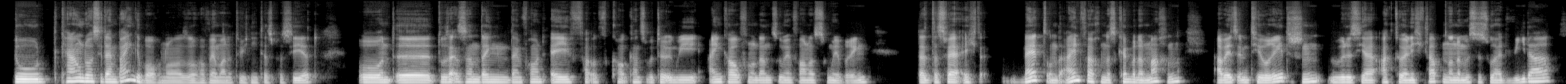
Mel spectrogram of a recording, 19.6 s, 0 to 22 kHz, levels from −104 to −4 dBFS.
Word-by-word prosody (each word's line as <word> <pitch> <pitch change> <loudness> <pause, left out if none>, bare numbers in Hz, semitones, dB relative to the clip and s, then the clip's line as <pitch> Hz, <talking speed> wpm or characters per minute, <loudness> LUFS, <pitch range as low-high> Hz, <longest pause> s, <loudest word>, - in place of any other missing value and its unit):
du- 125 -1 +6
keine 145 0 +2
Ahnung- 160 0 +5
du 150 - +6
hast 140 0 +1
dir - - -4
dein 120 -2 +3
Bein 200 +7 +2
gebrochen 85 - -1
oder 80 0 -4
so- 90 +2 -4
hoffen 95 -1 -8
wir 90 - -2
ja - - -4
mal 85 0 -4
natürlich 80 0 -9
nicht, 85 -2 -9
dass 85 - -7
es - - -30
passiert- 100 +6 -3 0.5
und, 110 0 +3
äh, 105 -1 +6
du 115 +2 -3
sagst 125 +1 0
dann 120 -1 +1
deinen 115 -2 +1
deinem 110 0 -3
Freund: 120 +1 -4
„Ey, 115 0 +3
fa 115 -1 -8
f 110 - -12
ko 115 - -7
kannst 115 0 -7
du - - -11
bitte 110 +2 -3
irgendwie 110 0 -1
einkaufen 115 -2 -1
und 105 - -2
dann 105 0 -2
zu 110 +2 -6
mir 105 -1 -2
fahren, 100 0 -4
was 100 0 -4
zu 105 - -8
mir 90 -4 -2
bringen?" 95 +7 -5 0.6
Da 105 - +2
das 105 +2 -4
wär 115 -2 +2
echt 115 -1 -5 0.3
nett 170 - +1
und 95 -1 -2
einfach 145 - +2
und 115 - -1
das 100 - -4
können 125 -1 0
wir 115 - +1
dann 100 -1 +1
machen. 145 +1 -1 0.4
Aber 105 +2 +2
jetzt 110 -4 0
im 105 +2 0
Theoretischen 125 +6 +1
würde 110 +1 +2
es 110 - -4
ja 100 -1 0
aktuell 110 -3 0
nicht 100 0 -2
klappen, 130 -2 -2
und 100 - +2
dann 100 - +2
müsstest 110 0 -4
du 105 - 0
halt 90 -2 -4
wieder 145 - +1
110 Hz, 230 wpm, -21 LUFS, 100-120 Hz, 0.6 s, du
